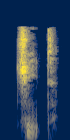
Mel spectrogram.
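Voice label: "cheat", British English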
